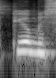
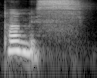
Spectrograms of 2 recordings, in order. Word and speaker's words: pumice: And all these years, I've heard people call this as pumice stone. And day before yesterday, when I was preparing for this video, I suddenly came to know that this word is pronounced as pumice.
